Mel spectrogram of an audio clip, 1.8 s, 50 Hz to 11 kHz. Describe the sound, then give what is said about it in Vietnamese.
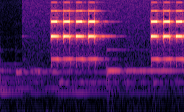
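An alarm clock goes off at 4:30 in the morning with bright, rapid electronic beeps in two quick bursts separated by a short pause. It is fairly faint, with a low steady tone underneath and no talking. “Tiếng chuông báo thức vang lên.”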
